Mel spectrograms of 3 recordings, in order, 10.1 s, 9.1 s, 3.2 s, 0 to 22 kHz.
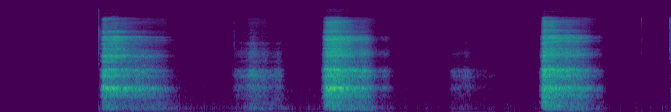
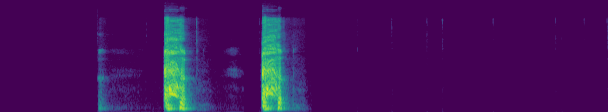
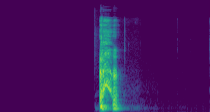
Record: exhalation_length: 10.1 s
exhalation_amplitude: 3253
exhalation_signal_mean_std_ratio: 0.34
three_cough_length: 9.1 s
three_cough_amplitude: 25132
three_cough_signal_mean_std_ratio: 0.2
cough_length: 3.2 s
cough_amplitude: 24443
cough_signal_mean_std_ratio: 0.2
survey_phase: beta (2021-08-13 to 2022-03-07)
age: 65+
gender: Male
wearing_mask: 'No'
symptom_none: true
smoker_status: Ex-smoker
respiratory_condition_asthma: false
respiratory_condition_other: true
recruitment_source: REACT
submission_delay: 0 days
covid_test_result: Negative
covid_test_method: RT-qPCR
influenza_a_test_result: Negative
influenza_b_test_result: Negative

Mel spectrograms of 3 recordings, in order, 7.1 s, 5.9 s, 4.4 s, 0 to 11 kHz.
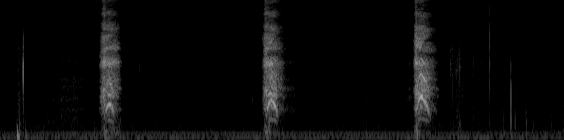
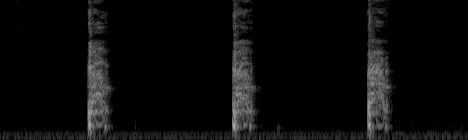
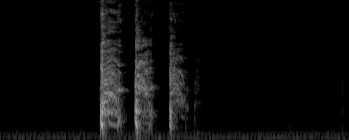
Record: exhalation_length: 7.1 s
exhalation_amplitude: 3055
exhalation_signal_mean_std_ratio: 0.26
three_cough_length: 5.9 s
three_cough_amplitude: 4938
three_cough_signal_mean_std_ratio: 0.28
cough_length: 4.4 s
cough_amplitude: 4900
cough_signal_mean_std_ratio: 0.29
survey_phase: alpha (2021-03-01 to 2021-08-12)
age: 45-64
gender: Male
wearing_mask: 'No'
symptom_none: true
smoker_status: Never smoked
respiratory_condition_asthma: false
respiratory_condition_other: false
recruitment_source: REACT
submission_delay: 1 day
covid_test_result: Negative
covid_test_method: RT-qPCR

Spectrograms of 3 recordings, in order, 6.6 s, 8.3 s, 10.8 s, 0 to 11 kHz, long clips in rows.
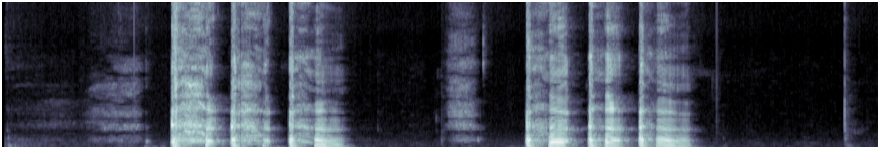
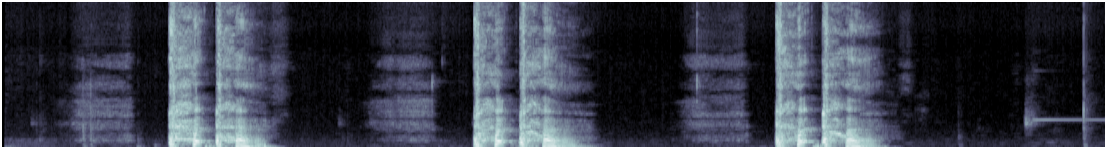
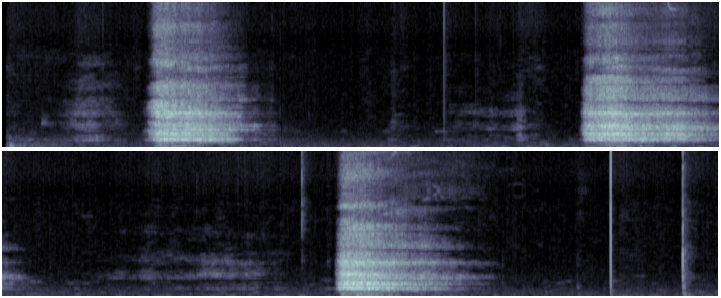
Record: cough_length: 6.6 s
cough_amplitude: 32768
cough_signal_mean_std_ratio: 0.39
three_cough_length: 8.3 s
three_cough_amplitude: 32768
three_cough_signal_mean_std_ratio: 0.37
exhalation_length: 10.8 s
exhalation_amplitude: 20216
exhalation_signal_mean_std_ratio: 0.37
survey_phase: beta (2021-08-13 to 2022-03-07)
age: 45-64
gender: Male
wearing_mask: 'No'
symptom_none: true
smoker_status: Ex-smoker
respiratory_condition_asthma: false
respiratory_condition_other: false
recruitment_source: REACT
submission_delay: 2 days
covid_test_result: Negative
covid_test_method: RT-qPCR
influenza_a_test_result: Negative
influenza_b_test_result: Negative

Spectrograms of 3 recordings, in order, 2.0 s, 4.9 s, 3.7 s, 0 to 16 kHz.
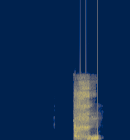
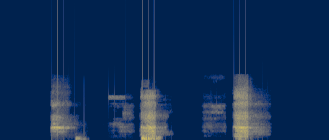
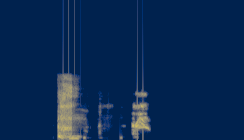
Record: cough_length: 2.0 s
cough_amplitude: 32767
cough_signal_mean_std_ratio: 0.36
exhalation_length: 4.9 s
exhalation_amplitude: 27166
exhalation_signal_mean_std_ratio: 0.32
three_cough_length: 3.7 s
three_cough_amplitude: 28447
three_cough_signal_mean_std_ratio: 0.33
survey_phase: beta (2021-08-13 to 2022-03-07)
age: 18-44
gender: Female
wearing_mask: 'No'
symptom_cough_any: true
symptom_headache: true
symptom_onset: 5 days
smoker_status: Never smoked
respiratory_condition_asthma: false
respiratory_condition_other: false
recruitment_source: Test and Trace
submission_delay: 2 days
covid_test_result: Positive
covid_test_method: RT-qPCR
covid_ct_value: 17.7
covid_ct_gene: N gene
covid_ct_mean: 17.8
covid_viral_load: 1400000 copies/ml
covid_viral_load_category: High viral load (>1M copies/ml)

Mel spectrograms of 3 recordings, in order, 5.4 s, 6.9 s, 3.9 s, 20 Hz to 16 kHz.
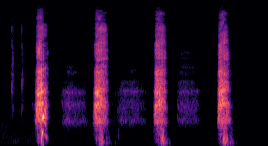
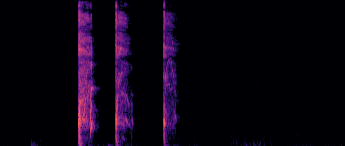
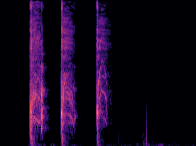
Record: exhalation_length: 5.4 s
exhalation_amplitude: 32767
exhalation_signal_mean_std_ratio: 0.29
three_cough_length: 6.9 s
three_cough_amplitude: 18040
three_cough_signal_mean_std_ratio: 0.22
cough_length: 3.9 s
cough_amplitude: 15955
cough_signal_mean_std_ratio: 0.28
survey_phase: alpha (2021-03-01 to 2021-08-12)
age: 45-64
gender: Female
wearing_mask: 'No'
symptom_none: true
symptom_onset: 6 days
smoker_status: Never smoked
respiratory_condition_asthma: false
respiratory_condition_other: false
recruitment_source: REACT
submission_delay: 2 days
covid_test_result: Negative
covid_test_method: RT-qPCR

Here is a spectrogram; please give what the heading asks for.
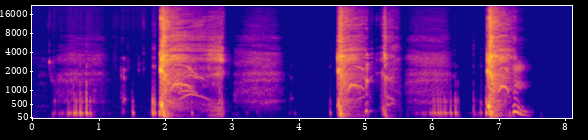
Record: three_cough_length: 8.1 s
three_cough_amplitude: 32768
three_cough_signal_mean_std_ratio: 0.34
survey_phase: beta (2021-08-13 to 2022-03-07)
age: 45-64
gender: Male
wearing_mask: 'No'
symptom_none: true
smoker_status: Never smoked
respiratory_condition_asthma: false
respiratory_condition_other: false
recruitment_source: REACT
submission_delay: 1 day
covid_test_result: Negative
covid_test_method: RT-qPCR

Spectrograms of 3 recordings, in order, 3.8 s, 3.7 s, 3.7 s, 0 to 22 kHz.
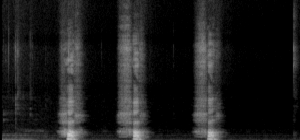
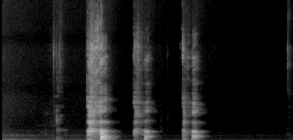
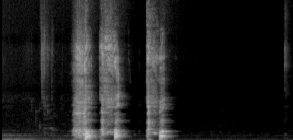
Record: exhalation_length: 3.8 s
exhalation_amplitude: 32766
exhalation_signal_mean_std_ratio: 0.28
three_cough_length: 3.7 s
three_cough_amplitude: 32768
three_cough_signal_mean_std_ratio: 0.28
cough_length: 3.7 s
cough_amplitude: 32766
cough_signal_mean_std_ratio: 0.32
survey_phase: beta (2021-08-13 to 2022-03-07)
age: 65+
gender: Female
wearing_mask: 'No'
symptom_fatigue: true
smoker_status: Never smoked
respiratory_condition_asthma: false
respiratory_condition_other: false
recruitment_source: REACT
submission_delay: 3 days
covid_test_result: Negative
covid_test_method: RT-qPCR
influenza_a_test_result: Negative
influenza_b_test_result: Negative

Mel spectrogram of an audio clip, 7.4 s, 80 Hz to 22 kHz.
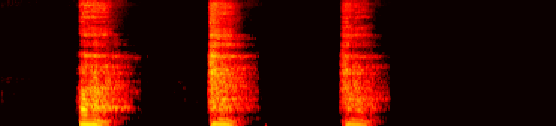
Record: exhalation_length: 7.4 s
exhalation_amplitude: 15158
exhalation_signal_mean_std_ratio: 0.33
survey_phase: beta (2021-08-13 to 2022-03-07)
age: 65+
gender: Male
wearing_mask: 'No'
symptom_cough_any: true
smoker_status: Ex-smoker
respiratory_condition_asthma: true
respiratory_condition_other: false
recruitment_source: REACT
submission_delay: 2 days
covid_test_result: Negative
covid_test_method: RT-qPCR
influenza_a_test_result: Negative
influenza_b_test_result: Negative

